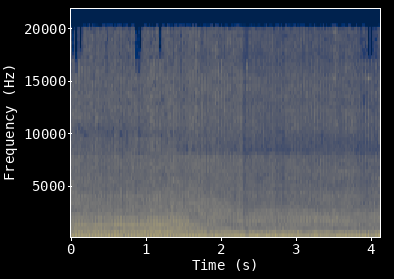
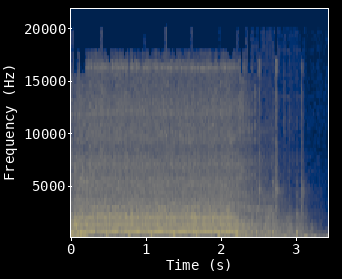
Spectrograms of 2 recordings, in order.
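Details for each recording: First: John Deere riding mower after new fuel pump and replaced fuel line, no leaks: small single runs with a steady, even beat and no misses, then fades at the end; sounds healthy. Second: John Deere CV13S riding mower after new fuel pump, fuel line reconnected to carburetor: engine catches with uneven chuffing and thin whistle, then stumbles and fades; carburetor bowl loose and leaking fuel, carb likely needs cleaning.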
